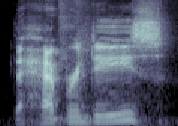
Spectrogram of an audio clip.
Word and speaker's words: Hebrides: Okay, so that's how you say it. The Hebrides? The Hebrides? Is that what he said? The Hebrides. The Hebrides. Okay. So I was saying it wrong.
